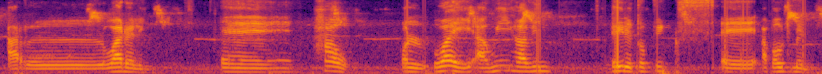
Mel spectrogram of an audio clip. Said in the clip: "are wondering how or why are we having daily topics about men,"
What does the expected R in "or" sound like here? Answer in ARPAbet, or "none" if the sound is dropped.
L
